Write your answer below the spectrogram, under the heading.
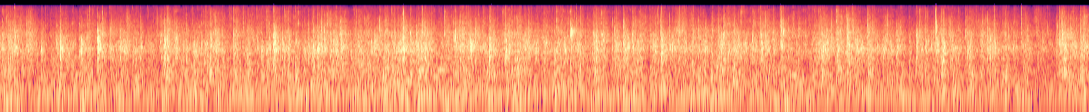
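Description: Hail and heavy rain pelting office windows: a dense, steady hiss with many sharp ticks of hailstones striking the glass.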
